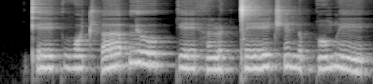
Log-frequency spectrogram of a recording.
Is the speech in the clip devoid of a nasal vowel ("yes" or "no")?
no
